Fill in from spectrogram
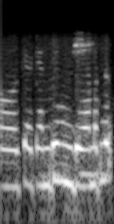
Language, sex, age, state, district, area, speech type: Punjabi, female, 18-30, Punjab, Kapurthala, urban, conversation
